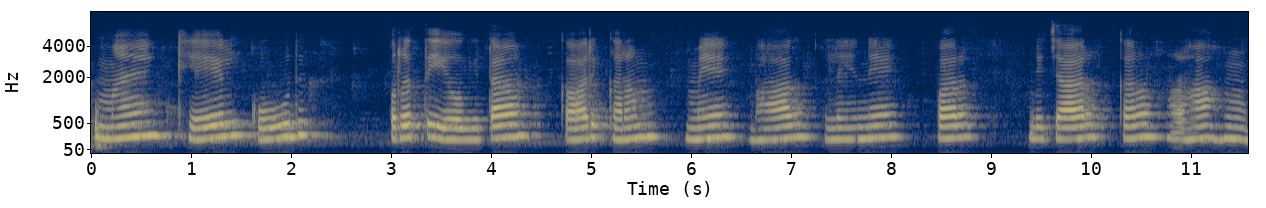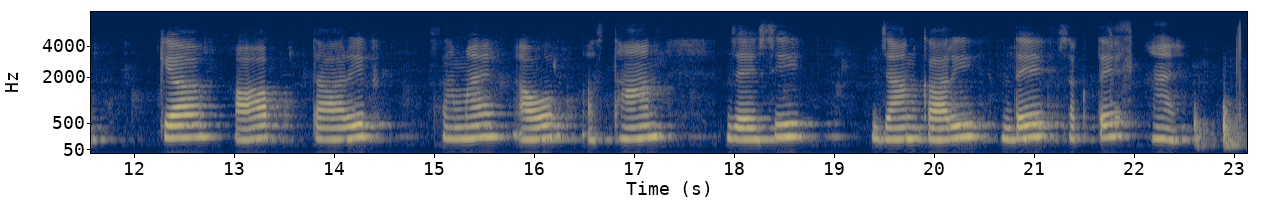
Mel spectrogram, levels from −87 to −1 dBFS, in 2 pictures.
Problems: constant background noise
